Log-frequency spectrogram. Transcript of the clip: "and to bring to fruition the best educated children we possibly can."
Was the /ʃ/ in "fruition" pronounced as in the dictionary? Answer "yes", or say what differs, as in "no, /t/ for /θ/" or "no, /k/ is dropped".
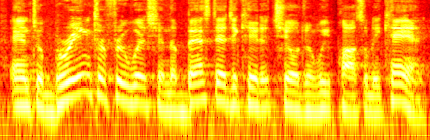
yes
